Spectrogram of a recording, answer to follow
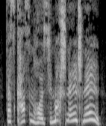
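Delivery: high voice climbing in panic; desperate girl pressing for help; frantic urging. Acted. Frantic girl urges him to hurry.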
